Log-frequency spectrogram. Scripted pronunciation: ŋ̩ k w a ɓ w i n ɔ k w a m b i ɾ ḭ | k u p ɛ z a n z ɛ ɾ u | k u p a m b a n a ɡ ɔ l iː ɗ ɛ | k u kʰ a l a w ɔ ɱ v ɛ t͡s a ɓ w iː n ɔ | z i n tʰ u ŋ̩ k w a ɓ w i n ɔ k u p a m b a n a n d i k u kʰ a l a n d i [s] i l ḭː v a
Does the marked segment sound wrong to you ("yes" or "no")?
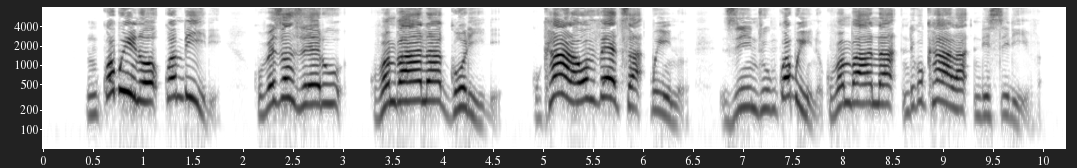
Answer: no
